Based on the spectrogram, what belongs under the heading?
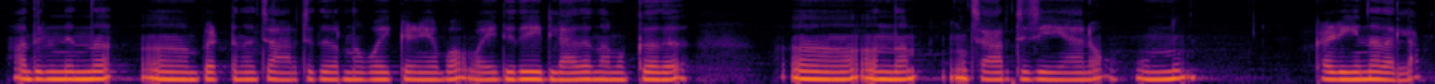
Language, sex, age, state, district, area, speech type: Malayalam, female, 18-30, Kerala, Idukki, rural, spontaneous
